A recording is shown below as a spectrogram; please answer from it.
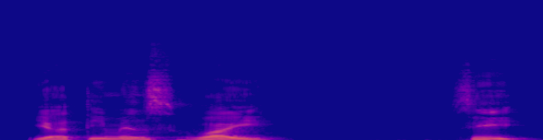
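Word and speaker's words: γιατί: Yati. Yati. Yati means why? See, if it is written gamma at the start, it is not pronounced like ga ga, it is like ya.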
